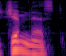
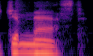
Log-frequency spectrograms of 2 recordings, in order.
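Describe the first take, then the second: First: Said in the usual way. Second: Gymnast as "jim-NAST"; imitated odd pronunciation. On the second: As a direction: say gymnast with a full, stressed "nast". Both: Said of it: "the way he pronounces gymnast".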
